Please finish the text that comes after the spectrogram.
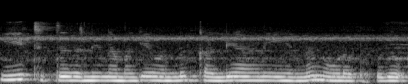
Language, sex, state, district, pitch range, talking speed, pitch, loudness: Kannada, female, Karnataka, Belgaum, 175-185 Hz, 90 wpm, 180 Hz, -11 LUFS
